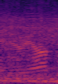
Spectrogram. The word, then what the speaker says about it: Uriarte: He was placed by the number 51 of Brian Uriarte. Thanks for the correction in the pronunciation there.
